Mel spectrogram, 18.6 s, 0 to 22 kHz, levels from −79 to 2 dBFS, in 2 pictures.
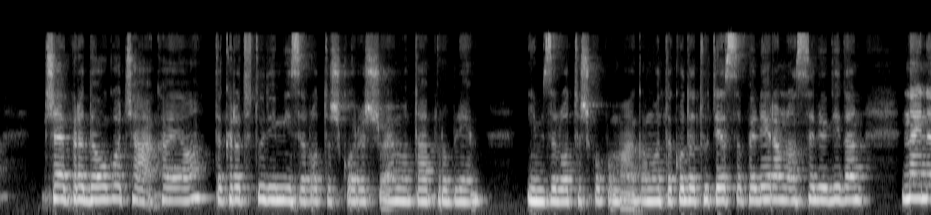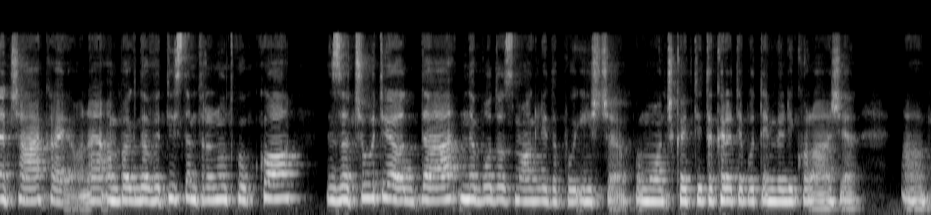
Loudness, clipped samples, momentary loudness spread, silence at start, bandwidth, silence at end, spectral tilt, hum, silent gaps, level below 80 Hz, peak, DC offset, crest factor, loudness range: -20 LUFS; under 0.1%; 6 LU; 0 s; 13 kHz; 0 s; -5 dB/octave; none; none; -60 dBFS; -6 dBFS; under 0.1%; 14 dB; 2 LU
